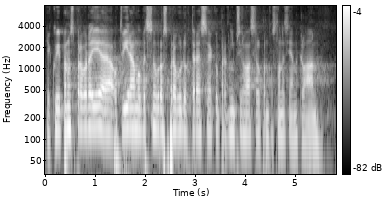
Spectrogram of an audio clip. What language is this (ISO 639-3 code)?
ces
